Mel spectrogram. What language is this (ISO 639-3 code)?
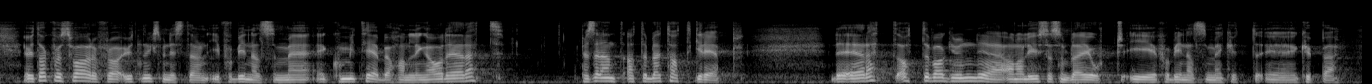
nor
